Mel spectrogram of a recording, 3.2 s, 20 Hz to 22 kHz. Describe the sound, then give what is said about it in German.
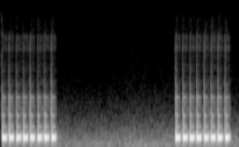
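Telephone ringing on an outgoing call to Innsbruck: two bursts of rapid, evenly spaced electronic ring pulses, each about eight beats long and fairly loud, separated by a pause of near silence. “Wir springen 1,5 Stunden zurück und tun so, als würden wir jetzt gerade anrufen.”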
